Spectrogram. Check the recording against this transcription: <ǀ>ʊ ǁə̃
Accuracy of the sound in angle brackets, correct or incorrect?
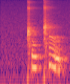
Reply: incorrect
